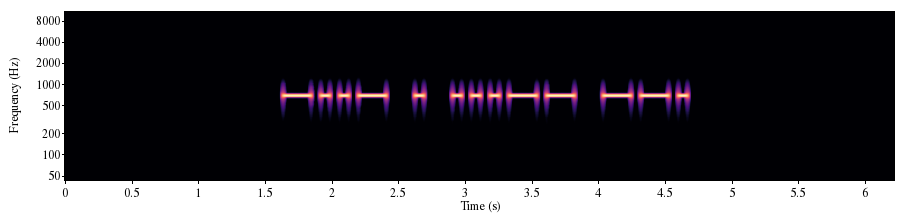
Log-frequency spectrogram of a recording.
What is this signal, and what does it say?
Morse code, heard as a keyed tone, about 17 wpm, 700 Hz. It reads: XE3G
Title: DXCC-100 Call Signs - 4 Characters - Repeated 3x - 17wpm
